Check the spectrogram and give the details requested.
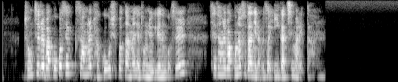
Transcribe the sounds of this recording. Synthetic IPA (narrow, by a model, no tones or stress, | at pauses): t͡ɕʌŋt͡ɕʰiɾɯɭpak͈oɡosʰe̞ksʰaŋɯɭpak͈oɡoɕʰi̥pʰʌt̚t͈amjʌnte̞tʰoŋɲʌŋidwe̞nɯnɡʌ̰sʰɯɭ | sʰe̞sʰaŋɯɭpak͈onɯnsʰudaɲiɾamjʌnsʰʌʔiɡat͡ɕʰimaɾɦe̞̰t̚t͈a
